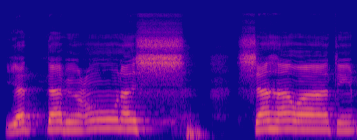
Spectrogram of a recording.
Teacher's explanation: شین حرف تفشی میں سے شین کے اوپر تشدید زور دیں گے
